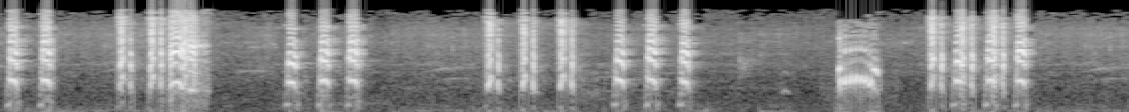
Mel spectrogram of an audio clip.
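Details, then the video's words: Lure call of a common moorhen, with short groups of rapid, clipped clucks separated by brief pauses and two louder, grating squawks, one early and one near the end. "Tiếng trích ré mồi chuẩn - tiếng cuốc biển"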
